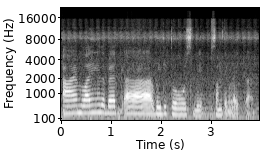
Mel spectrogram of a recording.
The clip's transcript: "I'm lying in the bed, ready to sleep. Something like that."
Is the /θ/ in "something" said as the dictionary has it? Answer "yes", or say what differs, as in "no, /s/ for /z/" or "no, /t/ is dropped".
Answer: no, /t/ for /θ/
